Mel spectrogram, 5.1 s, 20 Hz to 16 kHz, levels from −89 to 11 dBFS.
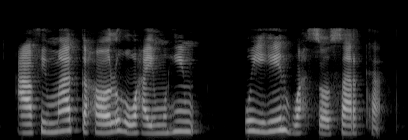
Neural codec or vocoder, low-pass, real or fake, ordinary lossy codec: none; 7.2 kHz; real; MP3, 64 kbps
